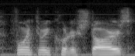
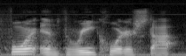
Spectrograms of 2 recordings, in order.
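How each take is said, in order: First: It is said in a neutral accent. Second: It is said in a Boston accent.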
